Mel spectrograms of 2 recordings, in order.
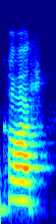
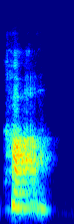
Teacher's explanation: the younger speakers were using far less of that post-vocalic R. So instead of saying kar, they were saying, or mor, they were saying ka. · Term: non-rhotic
